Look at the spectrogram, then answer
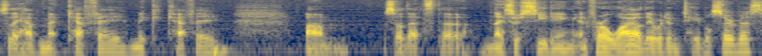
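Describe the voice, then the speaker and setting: A man's very deep, low voice with an American accent and a relaxed tone. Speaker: cartoonist livestreamer. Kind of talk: casual livestream chat while drawing. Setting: livestream from home. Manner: relaxed, rambling with fillers.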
